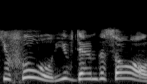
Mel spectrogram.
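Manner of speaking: very high, terrified, frightened witch voice. Retelling how a woman voiced one face of a two-faced witch: put-on afraid witch voice. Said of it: "pretend to be like this this witch that was really afraid".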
